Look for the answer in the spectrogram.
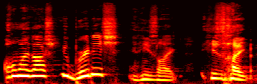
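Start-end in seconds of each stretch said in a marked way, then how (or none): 0.1-1.2 high, louder imitation of excited girls. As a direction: mimic girls gushing in a raised pitch. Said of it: "these chicks were like".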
